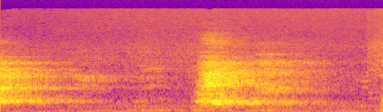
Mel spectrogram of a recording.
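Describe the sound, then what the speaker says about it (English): A dog gives a loud bark heard nearby, a short burst midway after a stretch of quieter breathing-like background, followed by a faint trailing sound. "That's a loud bark, actually."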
